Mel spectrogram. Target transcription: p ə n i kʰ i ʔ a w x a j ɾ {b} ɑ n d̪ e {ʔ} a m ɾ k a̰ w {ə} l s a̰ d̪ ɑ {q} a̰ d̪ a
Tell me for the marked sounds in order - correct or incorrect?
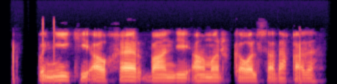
correct, correct, correct, correct

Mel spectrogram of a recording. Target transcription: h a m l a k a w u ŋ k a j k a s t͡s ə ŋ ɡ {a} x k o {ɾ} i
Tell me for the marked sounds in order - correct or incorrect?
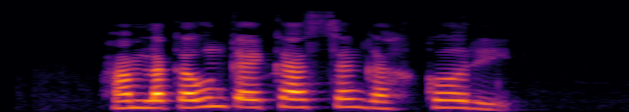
correct, correct

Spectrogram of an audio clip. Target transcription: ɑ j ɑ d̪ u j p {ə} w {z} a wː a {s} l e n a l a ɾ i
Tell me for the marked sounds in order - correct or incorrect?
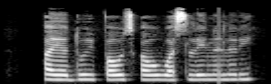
incorrect: a, correct, correct

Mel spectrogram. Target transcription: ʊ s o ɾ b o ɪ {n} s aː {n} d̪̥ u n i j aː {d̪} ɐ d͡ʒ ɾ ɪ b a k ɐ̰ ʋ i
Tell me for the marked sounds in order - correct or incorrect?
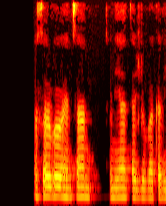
correct, correct, incorrect: t̪

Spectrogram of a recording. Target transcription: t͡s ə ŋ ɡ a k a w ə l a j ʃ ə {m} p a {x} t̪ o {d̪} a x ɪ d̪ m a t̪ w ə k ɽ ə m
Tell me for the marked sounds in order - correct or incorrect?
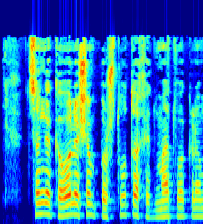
correct, incorrect: ʂ, incorrect: t̪

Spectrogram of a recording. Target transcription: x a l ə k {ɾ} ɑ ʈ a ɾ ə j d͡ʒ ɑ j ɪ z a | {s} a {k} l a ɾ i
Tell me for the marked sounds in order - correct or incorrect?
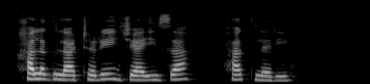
incorrect: l, incorrect: h, correct

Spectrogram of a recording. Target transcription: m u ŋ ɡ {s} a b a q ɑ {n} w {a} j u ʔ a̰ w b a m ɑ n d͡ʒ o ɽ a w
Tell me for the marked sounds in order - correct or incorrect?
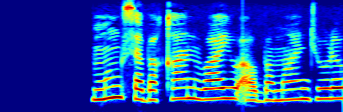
correct, correct, incorrect: ɑ

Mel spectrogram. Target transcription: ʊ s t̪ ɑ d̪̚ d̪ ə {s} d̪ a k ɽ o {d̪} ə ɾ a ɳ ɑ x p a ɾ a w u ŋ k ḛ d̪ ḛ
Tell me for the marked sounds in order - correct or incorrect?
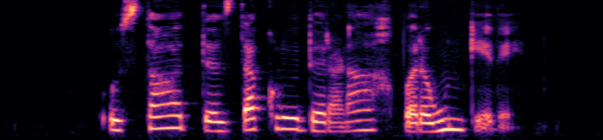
incorrect: z, correct

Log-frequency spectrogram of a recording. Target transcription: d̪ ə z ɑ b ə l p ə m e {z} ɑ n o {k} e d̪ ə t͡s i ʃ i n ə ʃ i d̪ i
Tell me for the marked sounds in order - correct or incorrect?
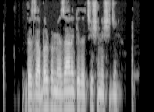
correct, correct

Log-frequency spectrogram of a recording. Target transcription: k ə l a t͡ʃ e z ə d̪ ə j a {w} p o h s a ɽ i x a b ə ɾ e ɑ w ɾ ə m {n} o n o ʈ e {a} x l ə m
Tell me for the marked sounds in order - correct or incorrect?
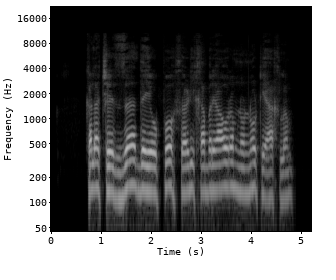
correct, correct, correct

